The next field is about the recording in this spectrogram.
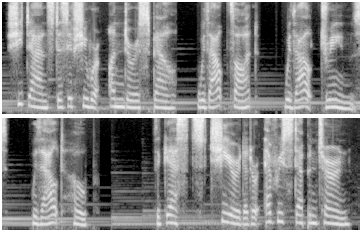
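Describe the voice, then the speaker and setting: A woman narrating a children's fairy tale in a measured, clearly phrased storytelling manner. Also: medium pitch, a little mellow. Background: background music.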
